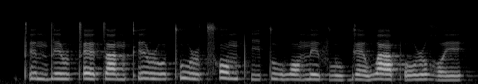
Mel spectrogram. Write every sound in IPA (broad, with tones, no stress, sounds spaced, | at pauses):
tʼ ɪ˥˧ n d e˥˧ ɹ tʼ ɛ˥˧ t a˥˧ n kʼ ɪ˥˧ ɹ ʊ˨˥ tʼ u˥˩ ɹ t͡sʰ ɔ˥˧ n pʰ i˨ t u˥˧ w ɔ˥˧ n e˥˧ f l u˨ ɡ ɛ˥˩ w a˥˧ pʼ o˨˥ ɹ ʁʷ e˨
